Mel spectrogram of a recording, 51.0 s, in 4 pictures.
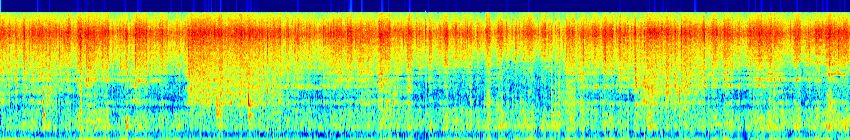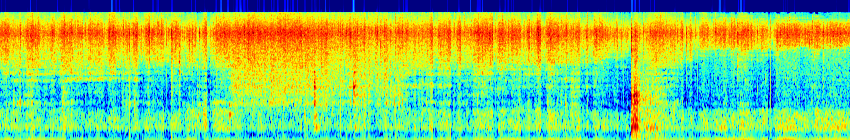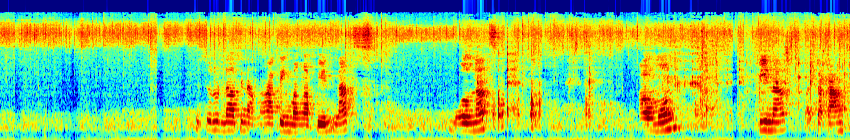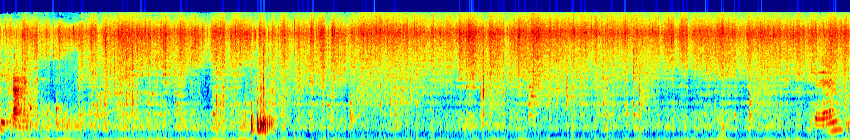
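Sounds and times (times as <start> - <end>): aromatics sizzling in oil: 0.0 - 51.0
wooden spatula scraping a pan: 0.1 - 21.8, 32.8 - 51.0.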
